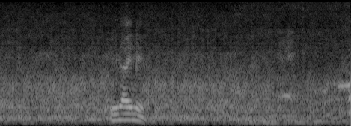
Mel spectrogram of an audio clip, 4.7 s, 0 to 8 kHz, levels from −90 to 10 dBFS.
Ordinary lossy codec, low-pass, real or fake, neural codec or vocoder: none; none; fake; codec, 16 kHz, 4 kbps, FreqCodec, smaller model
